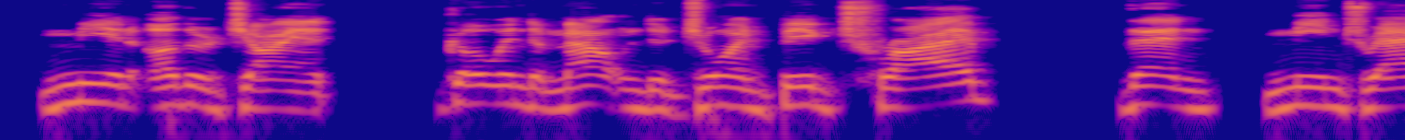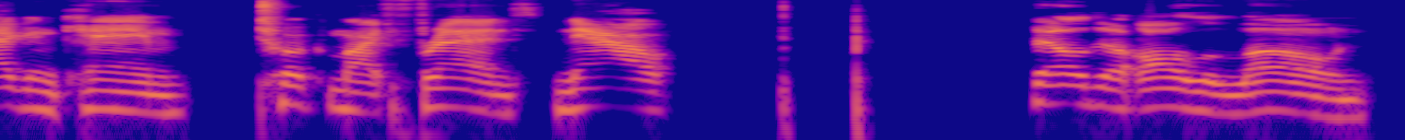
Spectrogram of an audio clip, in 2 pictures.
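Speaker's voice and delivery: crying a little, sobbing, broken giant voice. Voicing a giant telling of a dragon taking her friend, sobbing a little. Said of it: "sob a little bit and be like".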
